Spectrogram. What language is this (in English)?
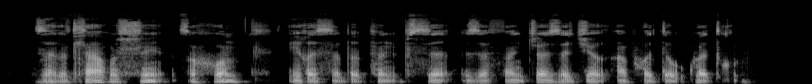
Kabardian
